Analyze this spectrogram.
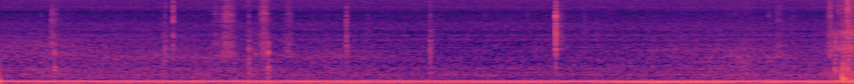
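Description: Steady low electrical hum, with a few faint scattered computer mouse clicks.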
